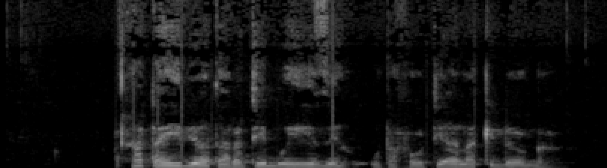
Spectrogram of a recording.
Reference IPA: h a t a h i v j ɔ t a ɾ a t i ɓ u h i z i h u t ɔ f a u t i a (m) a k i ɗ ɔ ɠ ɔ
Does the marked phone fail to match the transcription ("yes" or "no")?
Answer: yes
